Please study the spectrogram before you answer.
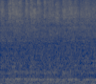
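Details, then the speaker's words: Project engine with Sniper setup, just started out of gear and idling: quiet, smooth, even low rumble with no ticking or knocking. Motor sounds healthy. "motor's super quiet huge progress for this guy"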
